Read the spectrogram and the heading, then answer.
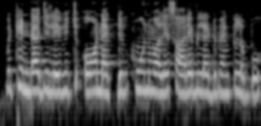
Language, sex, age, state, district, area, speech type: Punjabi, female, 18-30, Punjab, Rupnagar, rural, read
